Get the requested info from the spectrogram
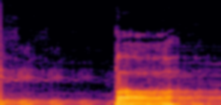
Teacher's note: ओष्ठ स्थान और स्पृष्ट प्रयत्न दोनों होठों को मिलाकर बोलना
